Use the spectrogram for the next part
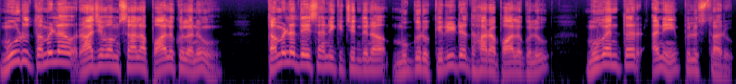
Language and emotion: Telugu, neutral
